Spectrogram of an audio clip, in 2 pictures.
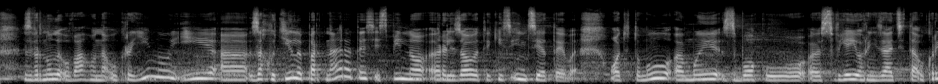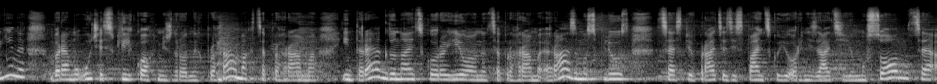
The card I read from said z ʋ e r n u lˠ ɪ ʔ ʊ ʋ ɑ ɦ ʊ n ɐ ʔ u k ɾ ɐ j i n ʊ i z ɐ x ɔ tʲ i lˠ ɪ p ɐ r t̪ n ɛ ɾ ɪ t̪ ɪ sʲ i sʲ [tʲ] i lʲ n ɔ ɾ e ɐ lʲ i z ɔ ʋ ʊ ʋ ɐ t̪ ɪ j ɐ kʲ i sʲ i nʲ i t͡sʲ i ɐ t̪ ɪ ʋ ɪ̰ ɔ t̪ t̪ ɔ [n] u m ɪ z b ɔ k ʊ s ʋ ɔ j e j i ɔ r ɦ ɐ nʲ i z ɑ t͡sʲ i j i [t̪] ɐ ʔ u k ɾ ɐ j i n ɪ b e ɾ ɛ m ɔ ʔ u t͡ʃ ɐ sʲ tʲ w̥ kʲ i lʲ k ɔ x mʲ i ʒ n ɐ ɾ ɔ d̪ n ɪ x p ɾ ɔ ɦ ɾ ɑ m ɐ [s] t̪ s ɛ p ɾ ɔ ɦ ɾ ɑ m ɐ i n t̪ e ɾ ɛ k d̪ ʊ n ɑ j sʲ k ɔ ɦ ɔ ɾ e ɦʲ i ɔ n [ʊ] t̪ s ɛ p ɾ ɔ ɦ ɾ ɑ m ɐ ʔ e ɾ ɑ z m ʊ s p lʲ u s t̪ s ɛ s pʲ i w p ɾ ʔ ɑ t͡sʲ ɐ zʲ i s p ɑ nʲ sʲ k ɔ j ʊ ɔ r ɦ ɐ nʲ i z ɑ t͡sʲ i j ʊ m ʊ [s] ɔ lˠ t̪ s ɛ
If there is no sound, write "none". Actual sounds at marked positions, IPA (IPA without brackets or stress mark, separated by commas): pʲ, m, t̪, x, ʊ, s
